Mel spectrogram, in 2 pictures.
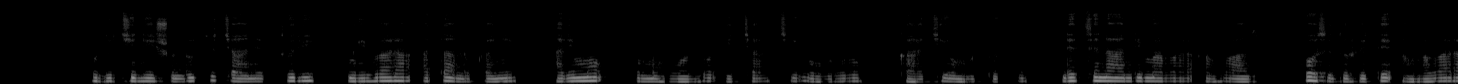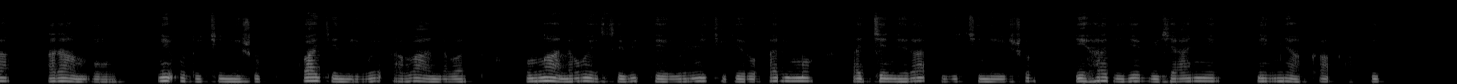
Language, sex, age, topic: Kinyarwanda, female, 25-35, education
